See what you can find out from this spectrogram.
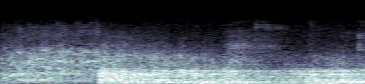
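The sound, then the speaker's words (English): A thunder crash during a lightning storm rolls in: a steady low rumble suddenly swells louder and keeps roaring as a dense, sustained, heavy roll, with no voices. “Did you see that lightning? I wish it would do that oftener or quit.”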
